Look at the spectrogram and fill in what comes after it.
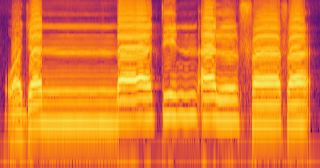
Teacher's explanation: karena bertemu setelahnya Hamzah maka ini kita namakan dengan izhar halqi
